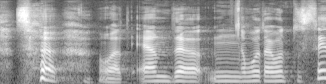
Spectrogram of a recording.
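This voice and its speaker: A woman speaks with a Russian accent. The recording is very clean, with a silent background. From Russia, Saint Petersburg. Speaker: publisher. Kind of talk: audience question at book event. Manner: halting. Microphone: held too far from mouth.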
